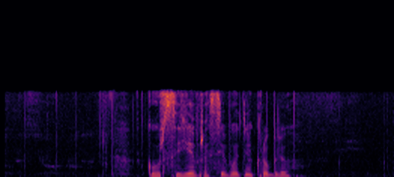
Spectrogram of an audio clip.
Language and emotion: Russian, neutral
